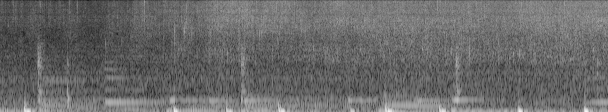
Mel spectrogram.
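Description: Ginger-garlic paste sizzling as it fries in hot oil in a non-stick pan, the sizzle growing stronger about a second and a half in. Background music with a steady beat plays over it.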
